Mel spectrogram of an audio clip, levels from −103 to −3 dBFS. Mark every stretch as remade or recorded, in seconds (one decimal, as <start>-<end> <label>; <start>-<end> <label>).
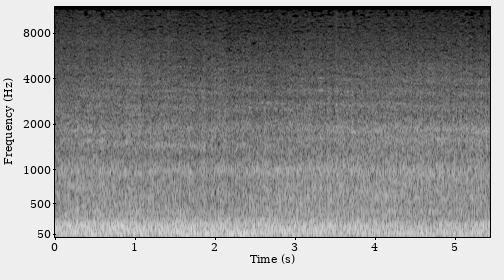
0.0-5.4 recorded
